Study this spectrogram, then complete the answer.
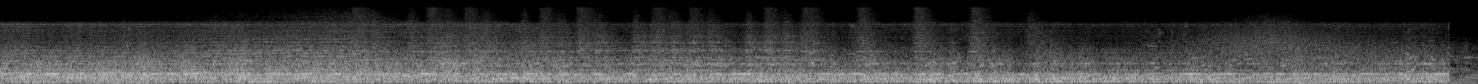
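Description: A mountain train on Australia's Kuranda Railway rumbles along continuously and loudly, steady mechanical roar with a whining tone and periodic rhythmic clacks from the wheels.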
